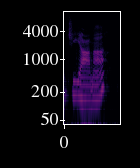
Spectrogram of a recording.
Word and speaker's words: Gianna: G-I-A-N-N-A, for anyone who doesn't know how to spell it. Some people pronounce it Gianna. We pronounce it Gianna in the Italian form.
